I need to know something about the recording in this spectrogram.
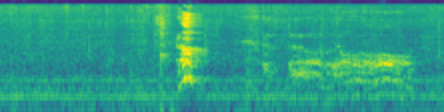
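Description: A puppy barking during rough play: one sharp bark about two seconds in, then a drawn-out whining yap near the end.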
